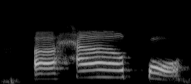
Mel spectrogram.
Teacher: Okay, seterusnya aha. Jaga makhraj huruf ha. Ha tekan di tengah kerongkong.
